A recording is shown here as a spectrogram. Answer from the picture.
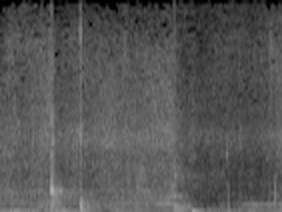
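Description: Knocks, thuds and scuffs of a large cardboard mattress box being lifted and shoved about, with three sharp knocks standing out, over faint background music.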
